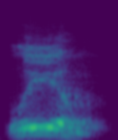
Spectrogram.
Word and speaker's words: Lyam: It's the bassist Lyam.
